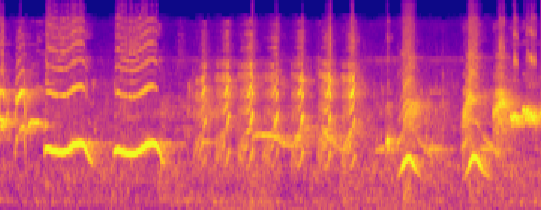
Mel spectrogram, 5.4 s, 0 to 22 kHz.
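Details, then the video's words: Masked laughingthrush in energetic song. Two loud, wavering whistles open the phrase, followed by rough chattering notes and then two downslurred whistles with harsh calls between them. "Poksay hongkong gacor kicau poksay hongkong gacor mp3"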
